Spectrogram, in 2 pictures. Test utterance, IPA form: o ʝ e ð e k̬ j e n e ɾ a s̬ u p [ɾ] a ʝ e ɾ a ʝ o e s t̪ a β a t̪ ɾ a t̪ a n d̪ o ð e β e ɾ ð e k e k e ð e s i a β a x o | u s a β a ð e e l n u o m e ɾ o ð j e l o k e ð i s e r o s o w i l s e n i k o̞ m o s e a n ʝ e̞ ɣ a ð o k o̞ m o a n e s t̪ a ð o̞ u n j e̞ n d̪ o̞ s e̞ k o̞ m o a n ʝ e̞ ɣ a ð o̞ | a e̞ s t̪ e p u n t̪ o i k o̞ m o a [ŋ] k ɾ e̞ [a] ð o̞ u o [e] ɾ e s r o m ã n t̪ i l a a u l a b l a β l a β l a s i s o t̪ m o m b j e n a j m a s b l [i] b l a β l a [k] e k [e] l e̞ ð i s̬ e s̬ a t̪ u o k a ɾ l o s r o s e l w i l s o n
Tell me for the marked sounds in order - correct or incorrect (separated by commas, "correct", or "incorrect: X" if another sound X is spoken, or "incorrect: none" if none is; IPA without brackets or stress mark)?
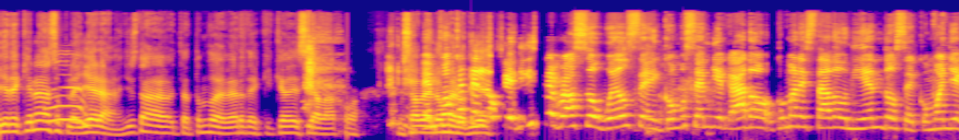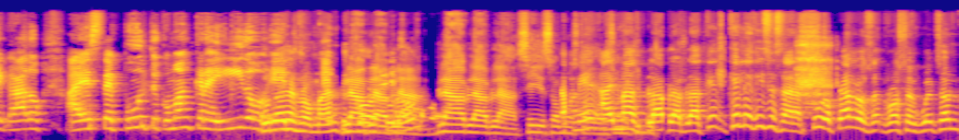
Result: incorrect: l, correct, incorrect: i, correct, incorrect: a, correct, correct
